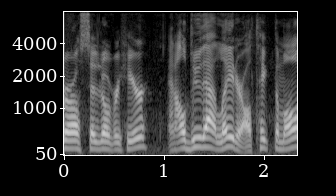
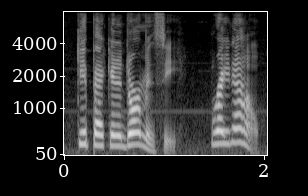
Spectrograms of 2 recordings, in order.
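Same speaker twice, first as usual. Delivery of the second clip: higher, louder mock order to the seedlings; mock stern command; 8 semitones higher, 3 dB louder than usual. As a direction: boss the plants back into the ground, half joking. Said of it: "I tried talking them out of growing".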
